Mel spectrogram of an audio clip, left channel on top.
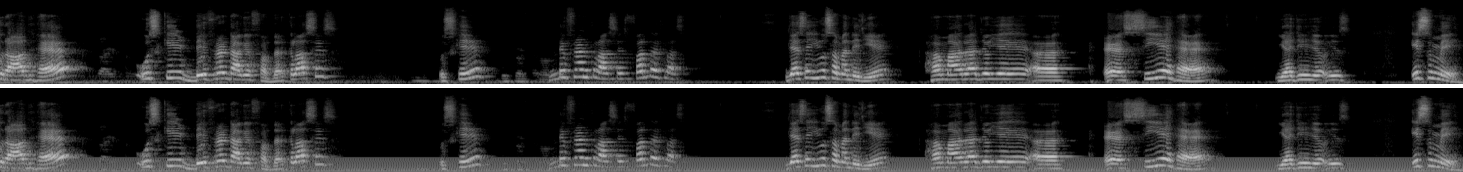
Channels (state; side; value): noise; right; hum, 13 dB below the sound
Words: है उसकी डिफरेंट, आगे फर्दर क्लासेस, उसके डिफरेंट क्लासेस, फर्दर क्लासेस। जैसे यूं समझ लीजिए, हमारा जो ये सीए है, या जी जो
